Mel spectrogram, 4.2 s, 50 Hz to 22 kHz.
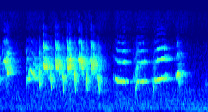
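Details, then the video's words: Serbian slavujar-style song canary from Belgrade, 2016, described as excited, singing a series of rapid repeated downslurred syllables, then steady whistled notes with bright overtones, in short bursts. "SLAVUJAR SRPSKI"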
